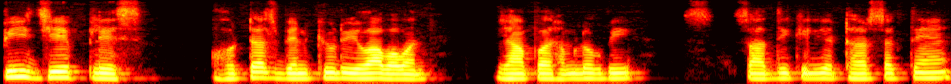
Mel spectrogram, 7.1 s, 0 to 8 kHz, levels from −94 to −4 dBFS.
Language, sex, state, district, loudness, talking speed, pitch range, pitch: Hindi, male, Bihar, Supaul, -17 LUFS, 135 wpm, 135-145 Hz, 140 Hz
